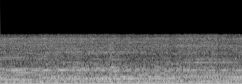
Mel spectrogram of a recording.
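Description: A rock band playing loud, heavy, distorted live music, dense and steady in volume, with a strong low end.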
